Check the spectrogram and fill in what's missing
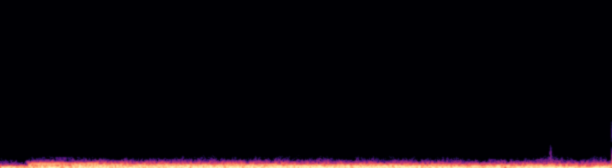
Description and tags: Low bassy rumble
A low bass rumble I made in Audacity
